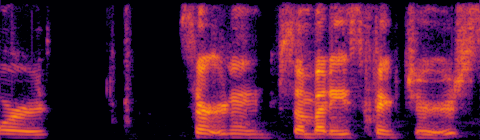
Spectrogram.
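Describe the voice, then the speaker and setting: A woman talks at a moderate pace in a dry, close sound with no echo. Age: 30s. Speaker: podcast co-host. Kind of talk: casual chat.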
